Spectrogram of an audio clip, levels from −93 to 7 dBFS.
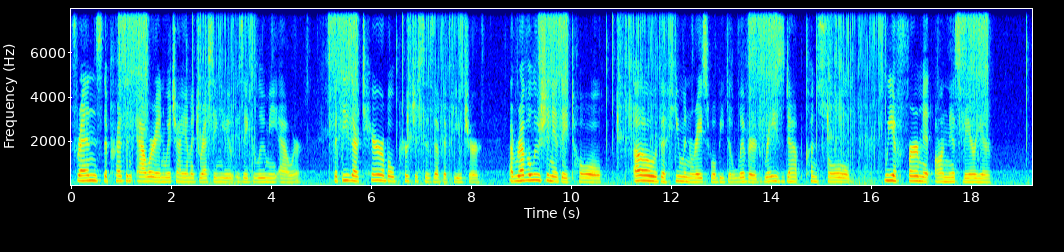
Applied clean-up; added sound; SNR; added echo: none; Domestic sounds, home sounds; 18 dB; none.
